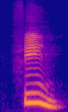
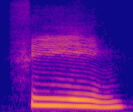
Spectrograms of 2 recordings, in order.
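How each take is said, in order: First: Said in the usual way. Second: FIN with a long, held "ee"; slow, sustained "fin" for the listener; drawn-out demonstration. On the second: Shown as a demonstration. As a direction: stretch the vowel in "fin". Word stretched for listening practice.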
